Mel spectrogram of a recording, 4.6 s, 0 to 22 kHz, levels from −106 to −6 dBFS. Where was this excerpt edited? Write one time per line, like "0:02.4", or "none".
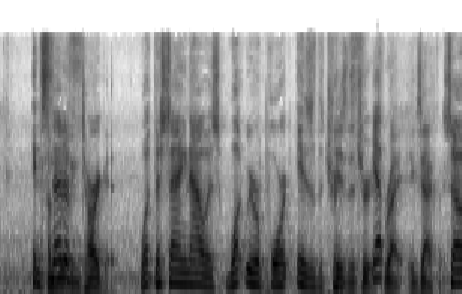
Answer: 0:01.2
